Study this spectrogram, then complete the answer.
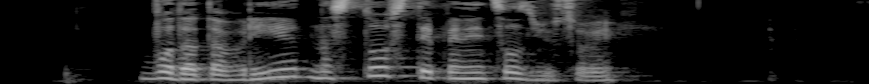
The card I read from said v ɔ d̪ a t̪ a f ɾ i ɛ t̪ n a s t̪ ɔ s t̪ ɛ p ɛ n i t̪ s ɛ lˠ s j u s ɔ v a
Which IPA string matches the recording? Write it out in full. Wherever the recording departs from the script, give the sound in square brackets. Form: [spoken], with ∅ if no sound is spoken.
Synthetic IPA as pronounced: v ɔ d̪ a t̪ a [v] ɾ i ɛ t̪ n a s t̪ ɔ s t̪ ɛ p ɛ n i t̪ s ɛ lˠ [z] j u s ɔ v [i]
